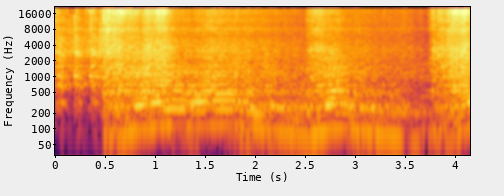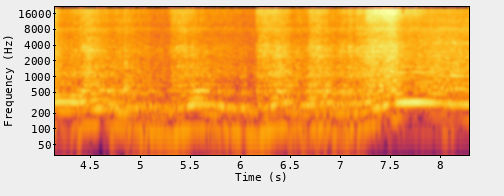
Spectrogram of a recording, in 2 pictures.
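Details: 1973 Opel GT with a 2.4 stroker Opel engine, fuel-injection intake manifold and MaxxECU, first start with no muffler and still needing tuning. Loud, uneven blips with wavering, stumbling revs: rough running.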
